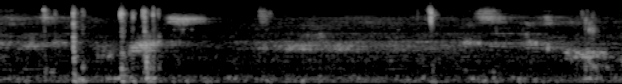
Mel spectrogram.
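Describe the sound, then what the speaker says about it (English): A computer keyboard is tapped in quiet, irregular clusters of keystrokes, close but faint, with small pauses between bursts and soft room noise underneath. "Going to type in live."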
